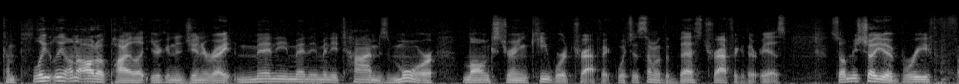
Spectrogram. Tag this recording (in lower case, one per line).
speech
